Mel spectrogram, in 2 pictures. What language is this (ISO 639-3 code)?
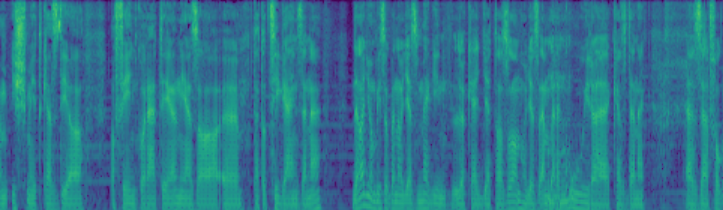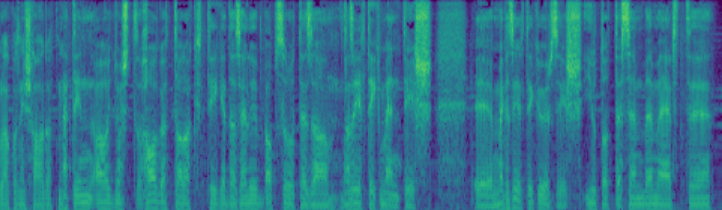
hun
